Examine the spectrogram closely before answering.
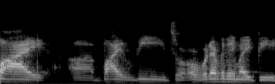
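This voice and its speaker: A man with a Canadian accent speaks at a moderate pace in a bright, sharp tone. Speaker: podcast co-host. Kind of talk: casual interview.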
